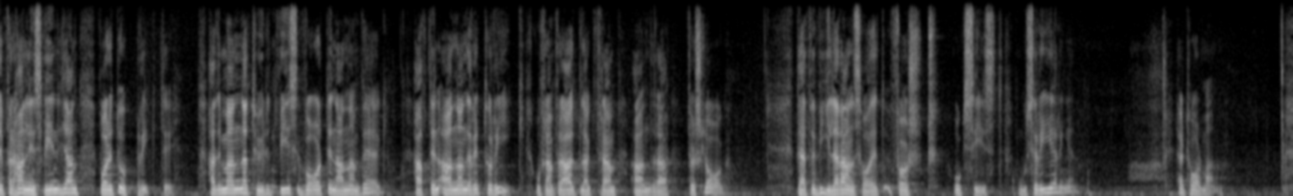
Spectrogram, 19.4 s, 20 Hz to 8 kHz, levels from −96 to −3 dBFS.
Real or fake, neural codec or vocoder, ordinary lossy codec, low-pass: real; none; none; none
